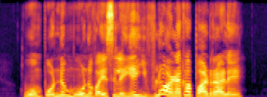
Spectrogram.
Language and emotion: Tamil, surprised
